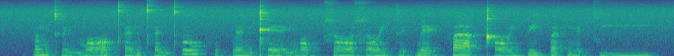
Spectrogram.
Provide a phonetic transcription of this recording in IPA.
p ɐ˧ m kʰ ɵ˨˩ n m ɔː˨˥ t̪ʰ ɐ˨˥ n t̪ʰ ɐ˨˩ n t̪ʰ o˥ w h ʊ˨ k̚ l ɐ˨˥ n kʰ ɛː˨˩ ŋ ɔː˨ p̚ s ɔː˨ s ɔː˨˥ j k ɵ˨˥ t̚ w ɛː˧ k̚ f aː˧ p̚ kʰ ɔː˨ j p e˧ j p ɐ˧ k̚ m ɵ˧ t̚ t͡s iː˧

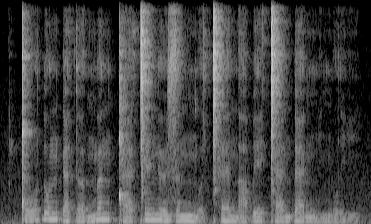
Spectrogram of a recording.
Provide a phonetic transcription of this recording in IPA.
ǃ o˨˦ ɗ o˦ n ɠ æ˨ d ɾ œ˨ ə̯ ŋ͡m œ˦ n ǃ æ˨ ǀ e˦ n ø˨˦ z ə˦ n ŋ͡m ʊ˨ ə̯ ǀʰ ɛ˦ n a˨ ɓ e˦ ǀ æ˦ n ɗ æ˦ ŋ͡m i˨ ŋ o˨ ɾ i˨

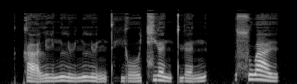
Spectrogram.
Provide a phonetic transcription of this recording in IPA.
k ä̰˨˩ l i˨˦ n l y˨˦ n l y̰˨˩ n t̪ʰ j o˨˦ ʊ̯ t͡ɕ j ɛ˥˨ n t̪ ɥ ɛ˨˦ n | s w a˥˨ ɪ̯

